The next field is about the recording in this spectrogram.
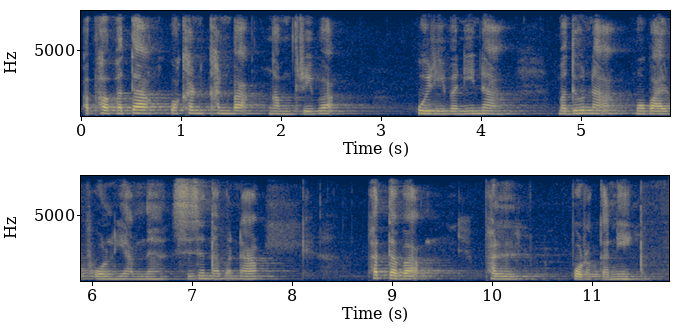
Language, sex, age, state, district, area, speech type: Manipuri, female, 45-60, Manipur, Kakching, rural, spontaneous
